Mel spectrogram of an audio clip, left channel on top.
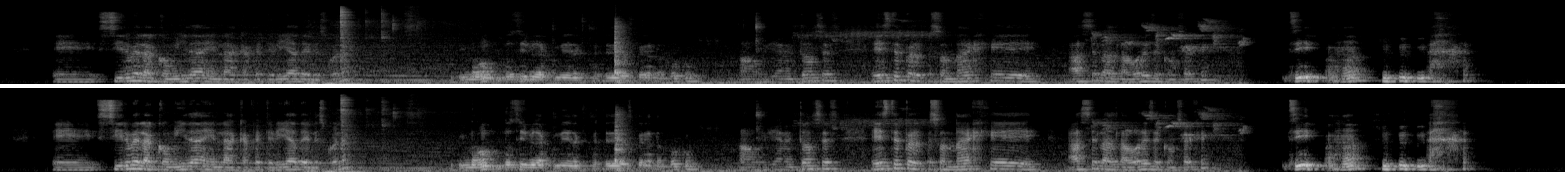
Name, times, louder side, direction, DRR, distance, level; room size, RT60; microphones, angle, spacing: voice 1, 0.5-3.6 7.4-10.4 10.7-12.2 14.3-14.7, right 4 dB, 90° right, 0.5 m, -33 dB
sound 1, 1.2-6.8, equal, 75° left, 1.3 m, -41 dB
sound 2, 3.0-9.5, equal, 45° left, 1.0 m, -43 dB
voice 2, 4.6-7.0 12.8-14.4, right 3 dB, 35° right, 0.3 m, -28 dB
sound 3, 6.6-12.4, left 1 dB, 15° left, 0.6 m, -43 dB
2.4 x 2.2 x 3.8 m
head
